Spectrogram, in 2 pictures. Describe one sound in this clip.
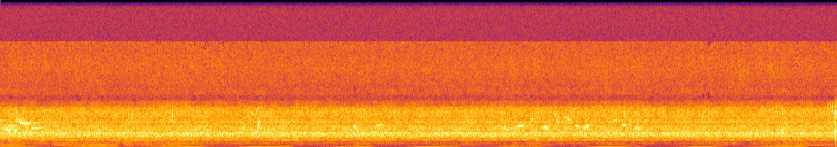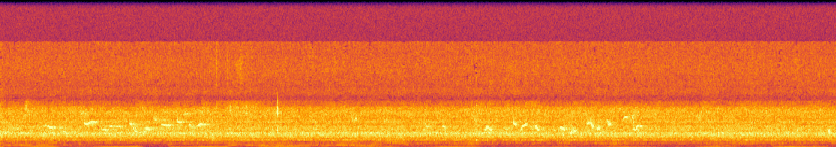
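Baby birds cheep faintly in a nest.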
